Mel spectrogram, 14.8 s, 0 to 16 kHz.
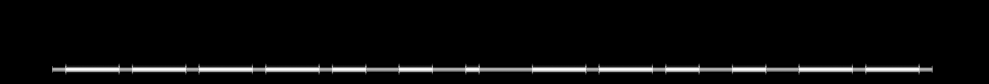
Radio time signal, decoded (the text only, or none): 0 0 0 0 1 1 M 0 0 1 1 0 0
